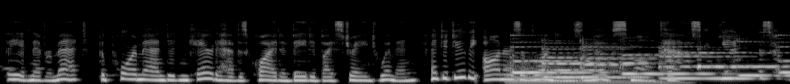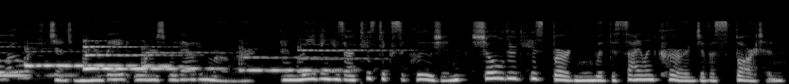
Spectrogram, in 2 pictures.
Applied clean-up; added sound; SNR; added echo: classical method Wiener filter.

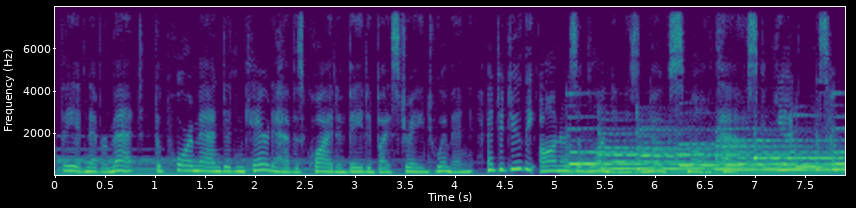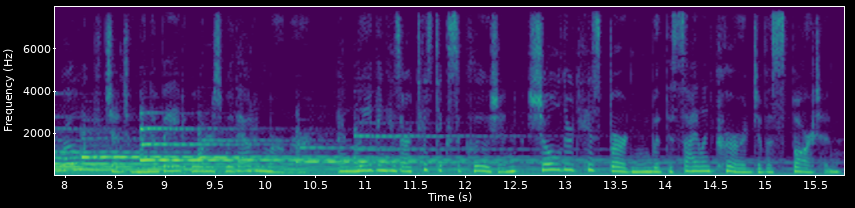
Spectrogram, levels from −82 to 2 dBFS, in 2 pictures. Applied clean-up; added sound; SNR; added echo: none; Piano; 1 dB; none.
